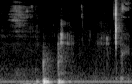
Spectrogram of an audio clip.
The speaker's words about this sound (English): Hold on. One more sip. Yeah, just because you're going to need it.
